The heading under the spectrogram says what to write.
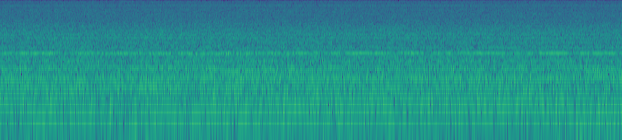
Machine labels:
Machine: fan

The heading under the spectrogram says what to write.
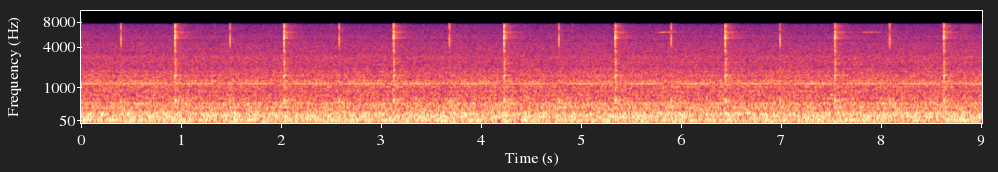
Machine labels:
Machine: valve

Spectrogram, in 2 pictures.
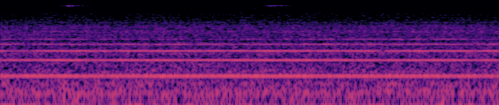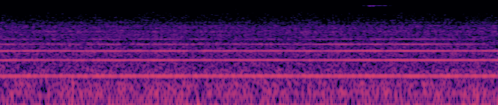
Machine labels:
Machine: fan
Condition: normal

